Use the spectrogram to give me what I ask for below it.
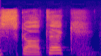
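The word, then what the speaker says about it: Scatec: Yeah, I say Scotech just because that's how the Norwegians pronounce it, but I don't know how we say it in English.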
